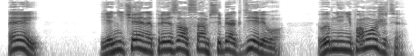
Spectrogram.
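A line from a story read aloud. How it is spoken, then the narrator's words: Shouting. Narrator (Russian): я кричал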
